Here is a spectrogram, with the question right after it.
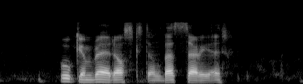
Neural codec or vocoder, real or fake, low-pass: codec, 16 kHz, 2 kbps, X-Codec, HuBERT features, trained on LibriSpeech; fake; 7.2 kHz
